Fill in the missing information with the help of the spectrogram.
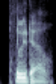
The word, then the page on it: Pluto: American English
